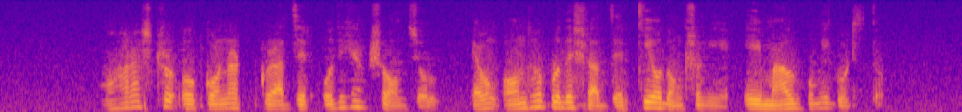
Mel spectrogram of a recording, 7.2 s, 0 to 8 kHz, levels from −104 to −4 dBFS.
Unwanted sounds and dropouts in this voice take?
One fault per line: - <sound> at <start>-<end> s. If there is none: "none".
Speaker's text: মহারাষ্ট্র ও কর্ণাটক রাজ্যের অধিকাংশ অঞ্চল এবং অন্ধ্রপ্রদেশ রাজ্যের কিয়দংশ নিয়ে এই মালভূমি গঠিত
- dropout at 1.8-1.9 s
